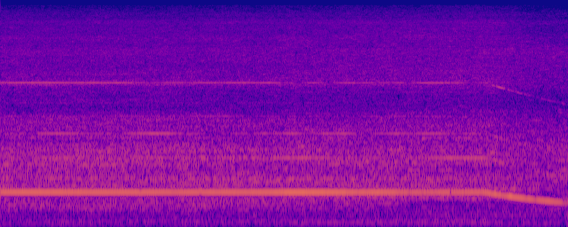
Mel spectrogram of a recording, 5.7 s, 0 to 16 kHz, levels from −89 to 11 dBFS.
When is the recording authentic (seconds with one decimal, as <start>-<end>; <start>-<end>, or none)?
0.0-5.7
